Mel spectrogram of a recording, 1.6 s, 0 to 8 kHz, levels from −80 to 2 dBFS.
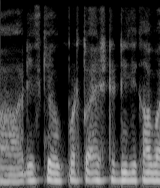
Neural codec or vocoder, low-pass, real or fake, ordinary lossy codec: codec, 16 kHz, 4 kbps, FreqCodec, smaller model; 7.2 kHz; fake; none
